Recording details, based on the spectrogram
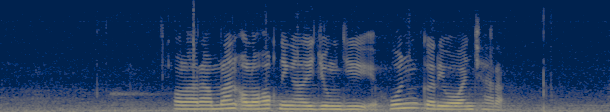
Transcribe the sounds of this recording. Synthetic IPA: ʔɔlahɾamlanʔɔlɔɦɔk̚niŋalid͡ʒuŋd͡ʒihʊnkərdiwawaɲt͡ʃaɾa

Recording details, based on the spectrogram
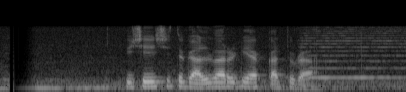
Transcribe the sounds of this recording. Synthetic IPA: ʋiʃeːʃit̪əɡalʋaɾəɡejakːat̪uɾa̰ː

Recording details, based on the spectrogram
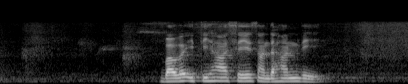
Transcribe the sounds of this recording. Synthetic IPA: baʋəit̪iɦaːsejsand̪əɦanʋeː

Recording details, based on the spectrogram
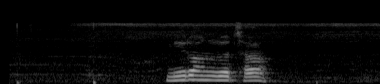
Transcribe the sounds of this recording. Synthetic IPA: meɾoʌnuɾot̪̚t͡sʰʌ

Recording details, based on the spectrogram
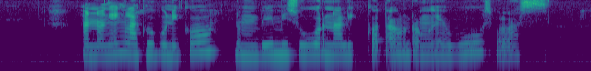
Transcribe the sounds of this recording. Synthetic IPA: ʔanaŋɪŋlaɡ̥ṳp̬unikɔnəmbemisuwʊrnalikɔt̪a̰ʊnrɔŋewuswə̰las

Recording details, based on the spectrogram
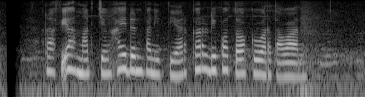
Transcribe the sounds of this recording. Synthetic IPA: rafiahmat̪̚d͡ʒɨŋhaidənpanit̪iarkɨrdipɔt̪ɔkuwart̪awan

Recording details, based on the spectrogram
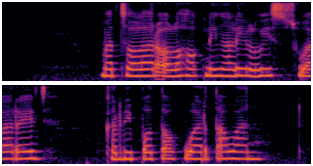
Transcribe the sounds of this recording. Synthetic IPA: mat̪̚sɔlaɾɔlɔɦɔk̚niŋaliluwɪsːuaɾɛd͡ʒ | kərdipɔt̪ɔkuwart̪awan

